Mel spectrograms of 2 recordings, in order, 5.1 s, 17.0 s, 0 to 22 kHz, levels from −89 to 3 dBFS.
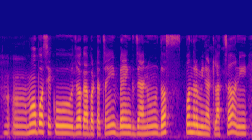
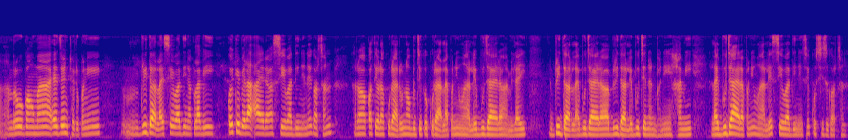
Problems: background conversations at intervals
